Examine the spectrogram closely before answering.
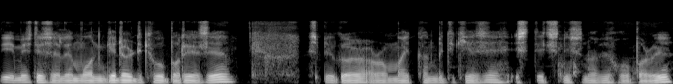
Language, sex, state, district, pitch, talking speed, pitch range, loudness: Nagamese, male, Nagaland, Kohima, 90 Hz, 180 wpm, 85-100 Hz, -19 LUFS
